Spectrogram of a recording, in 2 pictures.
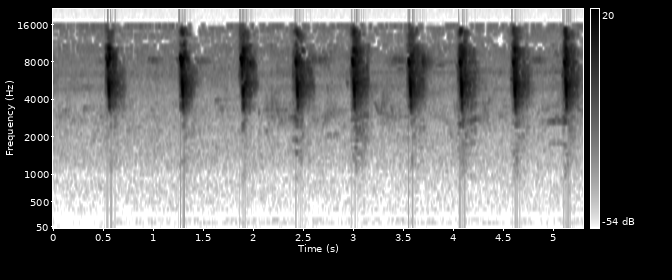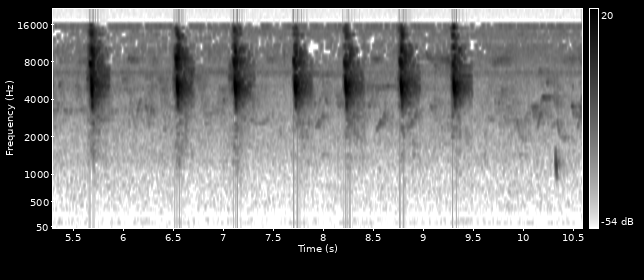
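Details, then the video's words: Warning call of an Eastern chipmunk, a long run of bright, high-pitched chip notes, close to two each second, about seventeen in all, evenly spaced with brief pauses, over a hushed backdrop. "Chipmunk call sounds, stuffing cheeks | Eastern"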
